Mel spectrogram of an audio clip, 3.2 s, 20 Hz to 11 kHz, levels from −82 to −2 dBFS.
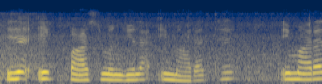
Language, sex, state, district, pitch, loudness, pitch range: Hindi, female, Haryana, Rohtak, 225 Hz, -17 LUFS, 205-245 Hz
